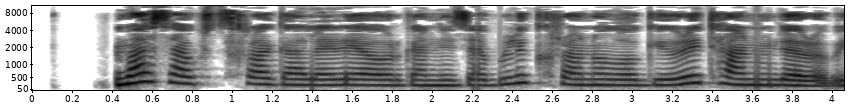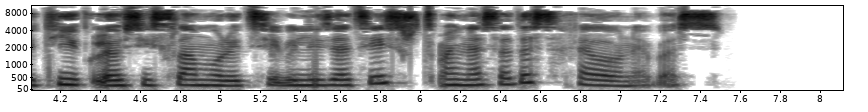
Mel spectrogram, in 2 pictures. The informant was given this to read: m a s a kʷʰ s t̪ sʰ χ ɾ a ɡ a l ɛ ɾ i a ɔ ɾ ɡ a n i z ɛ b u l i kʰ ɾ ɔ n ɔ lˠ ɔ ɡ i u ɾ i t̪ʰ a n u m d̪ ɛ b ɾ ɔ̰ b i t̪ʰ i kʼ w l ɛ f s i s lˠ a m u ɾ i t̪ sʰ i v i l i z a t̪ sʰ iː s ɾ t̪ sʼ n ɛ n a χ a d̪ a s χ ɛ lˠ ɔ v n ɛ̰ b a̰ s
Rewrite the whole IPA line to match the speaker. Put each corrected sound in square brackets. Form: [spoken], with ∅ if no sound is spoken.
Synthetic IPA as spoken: m a s a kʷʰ s t̪ sʰ χ ɾ a ɡ a l ɛ ɾ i a ɔ ɾ ɡ a n i z ɛ b u l i kʰ ɾ ɔ n ɔ lˠ ɔ ɡ i u ɾ i t̪ʰ a n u m d̪ ɛ [v] ɾ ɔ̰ b i t̪ʰ i kʼ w l ɛ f s i s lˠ a m u ɾ i t̪ sʰ i v i l i z a t̪ sʰ iː s ɾ t̪ sʼ [m] ɛ n a [s] a d̪ a s χ ɛ lˠ ɔ v n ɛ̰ b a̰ s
